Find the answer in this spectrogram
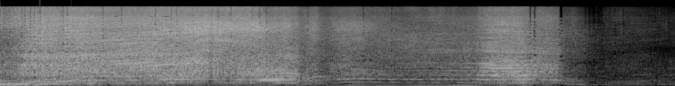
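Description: Pro Mod drag car engine revving hard through a burnout, the rear tyres spinning and smoking. The pitch climbs in the first second and holds high for about four seconds, eases off, then revs up again and cuts off suddenly near the end.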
